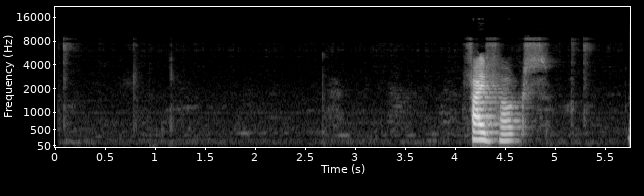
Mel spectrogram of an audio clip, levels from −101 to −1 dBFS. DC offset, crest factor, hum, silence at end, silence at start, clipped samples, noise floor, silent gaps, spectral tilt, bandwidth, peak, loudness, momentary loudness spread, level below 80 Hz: under 0.1%; 28 dB; none; 1.1 s; 4.15 s; under 0.1%; -76 dBFS; none; -5 dB/octave; 9.2 kHz; -2 dBFS; -20 LUFS; 25 LU; -82 dBFS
